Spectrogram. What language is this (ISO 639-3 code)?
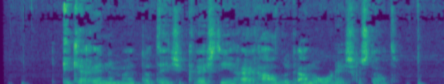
nld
